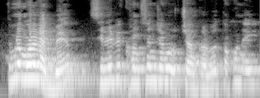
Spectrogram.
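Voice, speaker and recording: A man with a Bangladeshi accent teaching English pronunciation, explaining slowly and repeating each example word. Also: very high voice, lo-fi sound. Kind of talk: recorded pronunciation lesson.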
